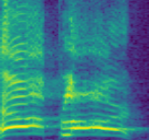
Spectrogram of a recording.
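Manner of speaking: high, loud desperate cry; yelled plea. Retold or imitated. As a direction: yell it out in terror. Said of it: "like when somebody yells out".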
